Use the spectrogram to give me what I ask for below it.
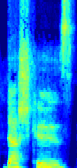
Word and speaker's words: Dushku: Dushku's yes, character reveal.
